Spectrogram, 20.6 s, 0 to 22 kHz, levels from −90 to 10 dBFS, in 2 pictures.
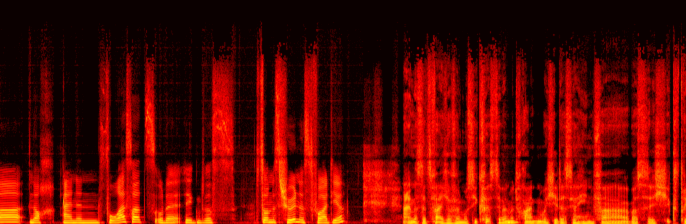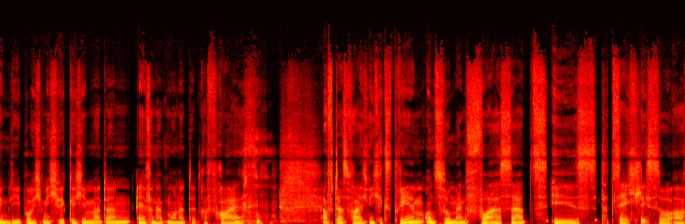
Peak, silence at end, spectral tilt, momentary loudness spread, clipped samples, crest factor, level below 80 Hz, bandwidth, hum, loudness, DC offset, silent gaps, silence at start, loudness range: -4 dBFS; 0 s; -5 dB/octave; 9 LU; under 0.1%; 20 dB; -64 dBFS; 18 kHz; none; -25 LUFS; under 0.1%; none; 0 s; 3 LU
